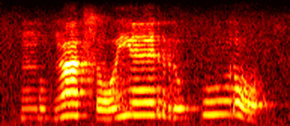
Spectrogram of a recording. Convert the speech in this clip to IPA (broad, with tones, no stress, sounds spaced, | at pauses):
ŋ u˨ ɡ ã˦ s o˨˦ j eː˦ r u˨ p uː˦ ɾ o˨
